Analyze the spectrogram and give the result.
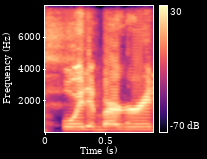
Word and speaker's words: Freudenberger: So the term burnout was coined in the 1970s by the American psychologist Herbert Freudenberger. I'm hoping I'm saying that right, but you know you're doing better than I would. So girl, Freudenberger it is.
